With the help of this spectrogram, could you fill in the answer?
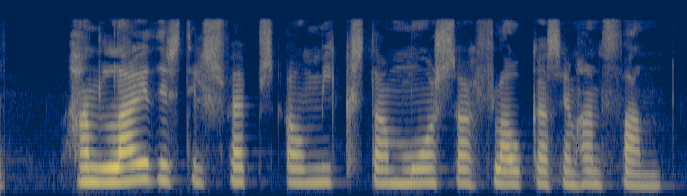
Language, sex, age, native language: Icelandic, female, 12, Icelandic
